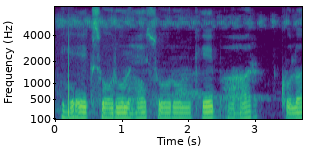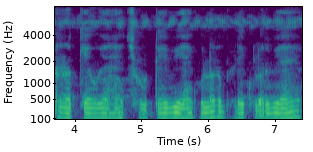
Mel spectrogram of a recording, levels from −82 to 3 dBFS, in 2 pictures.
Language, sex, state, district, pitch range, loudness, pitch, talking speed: Hindi, male, Uttar Pradesh, Saharanpur, 100-105 Hz, -23 LUFS, 105 Hz, 145 wpm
